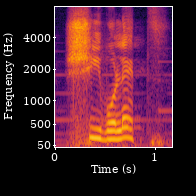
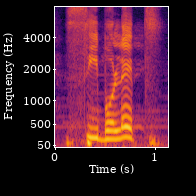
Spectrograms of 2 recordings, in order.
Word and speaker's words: shibolet: que eran de lugar, podían pronunciar sin problemas la palabra shibolet, refiriéndose a un manojo de espigas. Pero los que no, los que no eran de allí, ellos no podían decir shibolet, ellos decían cibolet.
